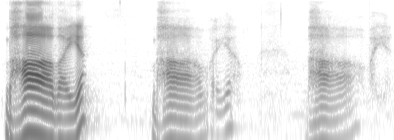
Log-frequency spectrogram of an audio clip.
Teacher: stress on the consonant bha and A with a bar, so it is bha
